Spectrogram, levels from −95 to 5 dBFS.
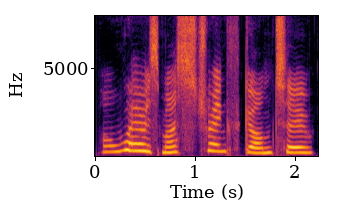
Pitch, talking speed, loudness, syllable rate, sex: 340 Hz, 190 wpm, -13 LUFS, 3.8 syllables/s, female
